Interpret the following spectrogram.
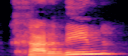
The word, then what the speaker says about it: jardín: Jardín, garden, had the accent at the end and it also had the h sound, ja, although h, the J always sounds h.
